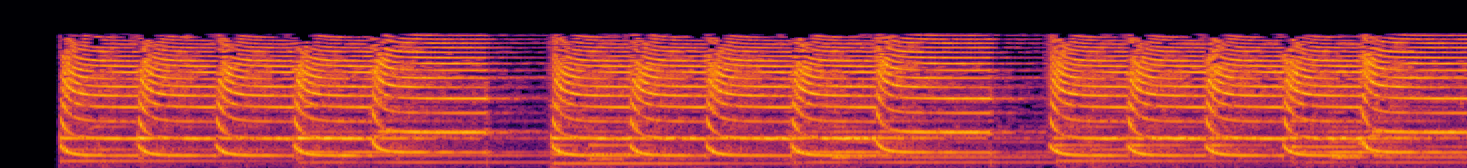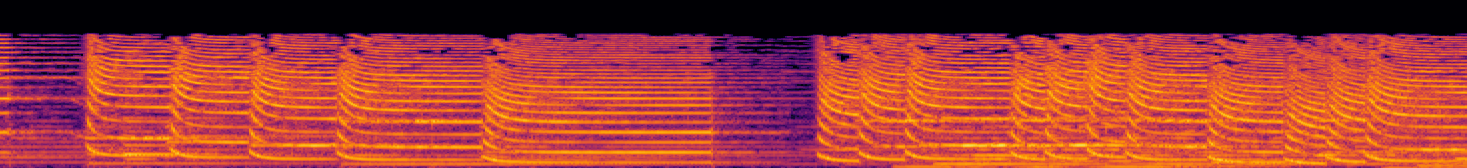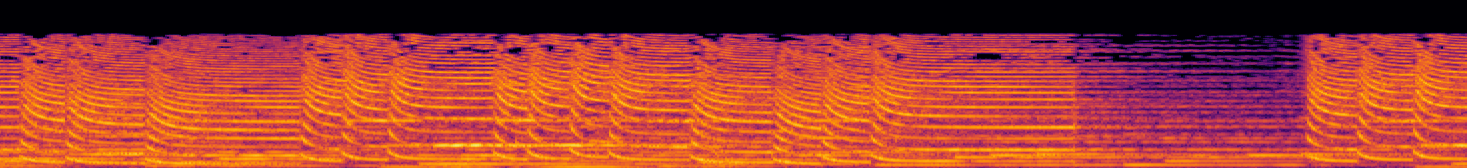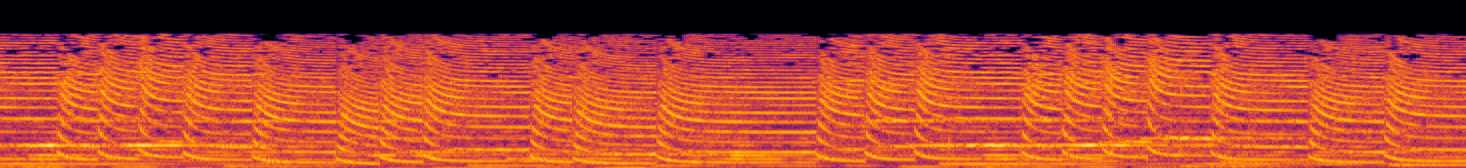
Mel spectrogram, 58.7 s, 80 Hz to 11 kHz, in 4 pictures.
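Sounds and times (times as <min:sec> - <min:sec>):
air horn: 0:00.6 - 0:58.6.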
